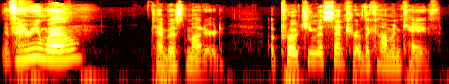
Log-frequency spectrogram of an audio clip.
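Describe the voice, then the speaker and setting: A man's voice: mid-range voice, expressive, a little fast, dry recording, studio quality. A man reading a scripted story aloud as a dramatic audiobook narrator. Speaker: audiobook narrator of fan fiction.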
